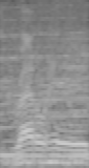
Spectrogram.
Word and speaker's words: ratlhed: always switch over to my twitch it is rattle head just like it's pronounced the same but it's spelled different it's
